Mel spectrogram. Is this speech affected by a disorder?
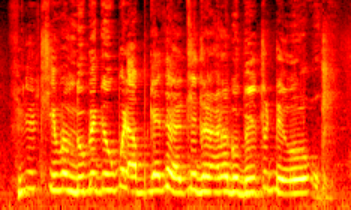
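Yes: cerebral palsy.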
